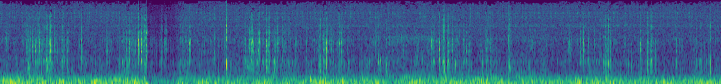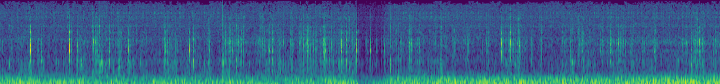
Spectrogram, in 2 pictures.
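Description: Wind rumbles against a moving bicycle.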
